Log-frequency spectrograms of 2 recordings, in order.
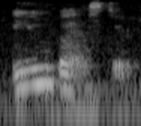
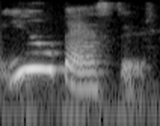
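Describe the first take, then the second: First: Said in the usual way. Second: Dramatic anime hero shout. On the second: Shown as a demonstration. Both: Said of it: "in my anime voice".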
